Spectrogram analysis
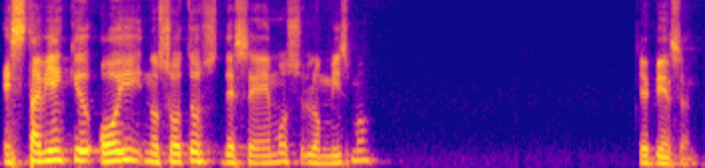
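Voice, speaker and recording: A man's voice: fairly high pitch, slow, a little mellow. A man with a Colombian Spanish accent preaching a sermon in church, asking the congregation questions and retelling conversations. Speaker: pastor.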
